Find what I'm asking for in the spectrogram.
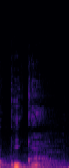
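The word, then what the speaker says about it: Coker: J-U-S-U-C-O-K-E-R, Kuka.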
